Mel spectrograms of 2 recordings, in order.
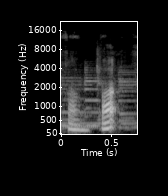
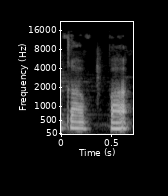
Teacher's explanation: ada bunyi m yang disisipkan di tengah kata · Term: penyisipan konsonan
